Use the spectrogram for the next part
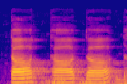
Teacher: इसके बाद दंत्य है, त वर्ग का उच्चारण स्थान दंत्य है। त थ, जैसे ही हम बोलेंगे, बोलने से पहले ही हमारी जीवा दांत पे आके टिक जाती है।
